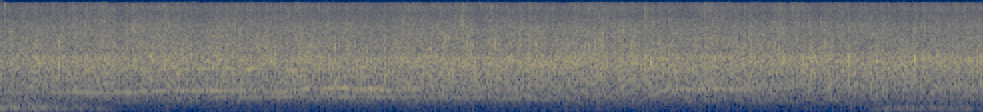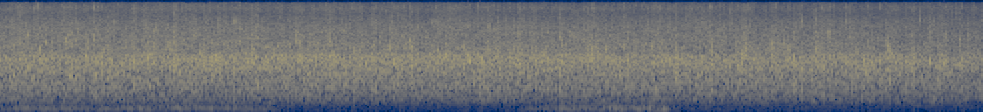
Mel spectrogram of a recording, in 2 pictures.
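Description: A conference audience applauds the content committee and the speakers, steady applause filling the whole stretch, a dense wash of clapping hands at an even, fairly loud level with a few low rumbles underneath and no talking.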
